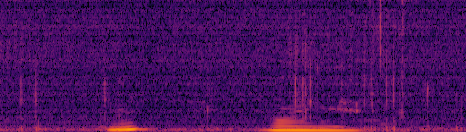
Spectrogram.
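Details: Ao, a pet cat, chatters from under a chair while its owner works, asking to be petted or held; a brief chirp followed by a longer, steady, low mew, indoors in a quiet room.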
